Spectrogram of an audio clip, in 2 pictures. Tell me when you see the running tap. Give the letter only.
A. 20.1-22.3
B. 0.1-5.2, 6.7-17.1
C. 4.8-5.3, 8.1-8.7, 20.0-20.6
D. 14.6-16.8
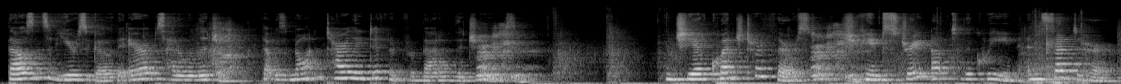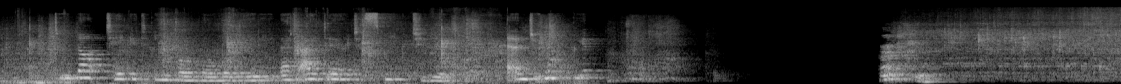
A.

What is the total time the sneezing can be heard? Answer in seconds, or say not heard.
2 s.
